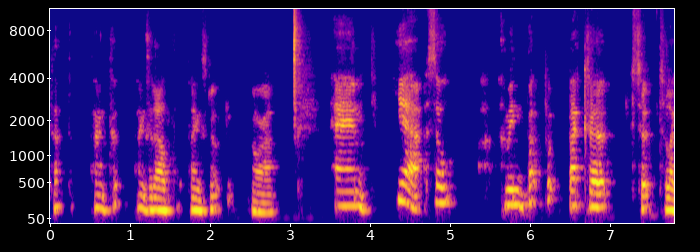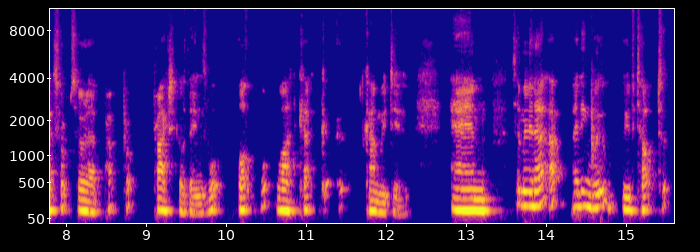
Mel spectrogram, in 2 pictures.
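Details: Woman who describes herself as a person who stammers; part-word and whole-word repetitions heard; stuttering.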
